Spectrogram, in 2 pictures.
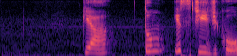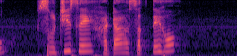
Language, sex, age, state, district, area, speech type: Hindi, female, 30-45, Madhya Pradesh, Ujjain, urban, read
